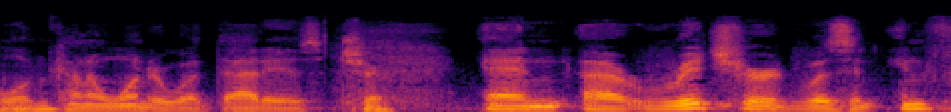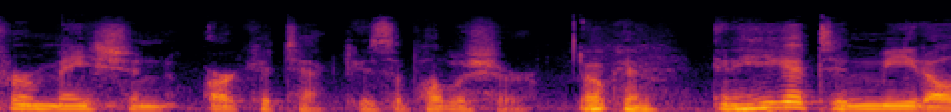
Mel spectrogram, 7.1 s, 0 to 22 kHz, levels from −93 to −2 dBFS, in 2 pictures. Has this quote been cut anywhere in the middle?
no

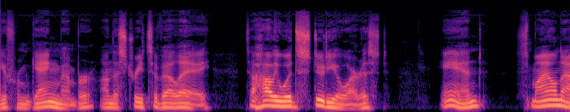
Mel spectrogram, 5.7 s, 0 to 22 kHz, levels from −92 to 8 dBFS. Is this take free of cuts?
yes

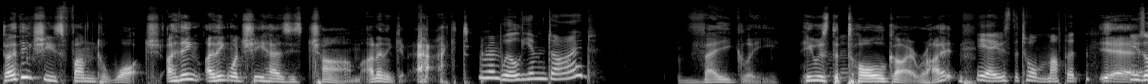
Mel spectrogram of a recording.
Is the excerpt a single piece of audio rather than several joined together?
no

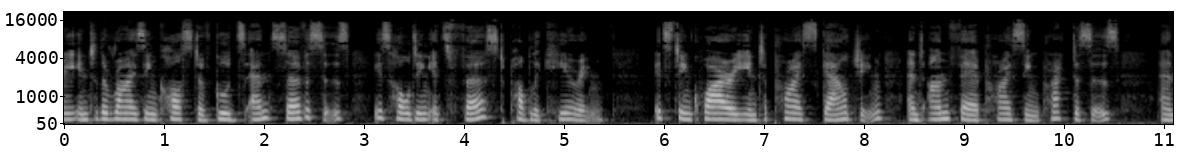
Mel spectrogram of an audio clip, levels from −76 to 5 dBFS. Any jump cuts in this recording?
yes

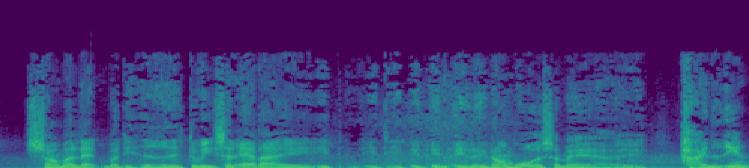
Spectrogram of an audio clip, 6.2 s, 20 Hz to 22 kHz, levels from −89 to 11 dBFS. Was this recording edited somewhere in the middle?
no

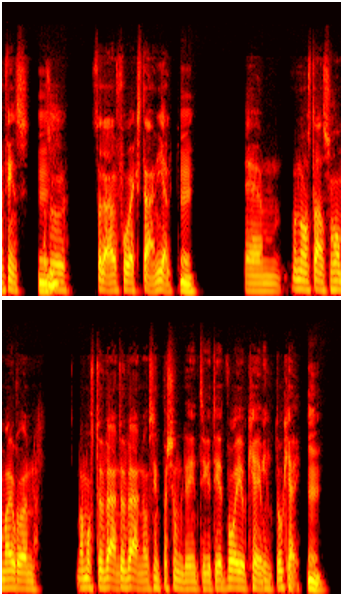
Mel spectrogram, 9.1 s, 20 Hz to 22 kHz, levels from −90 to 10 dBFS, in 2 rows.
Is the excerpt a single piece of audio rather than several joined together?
no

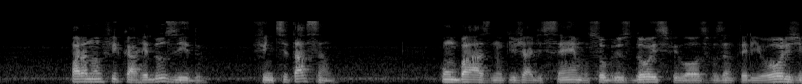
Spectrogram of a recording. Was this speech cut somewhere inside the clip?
no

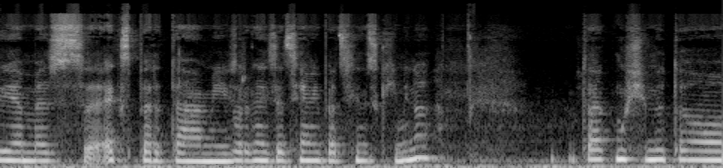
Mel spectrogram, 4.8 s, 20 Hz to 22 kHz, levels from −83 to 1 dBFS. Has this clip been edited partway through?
yes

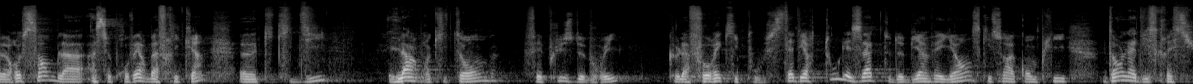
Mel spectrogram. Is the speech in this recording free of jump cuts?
yes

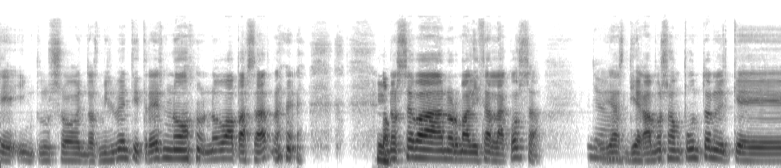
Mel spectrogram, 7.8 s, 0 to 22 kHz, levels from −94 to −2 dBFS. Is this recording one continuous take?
yes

